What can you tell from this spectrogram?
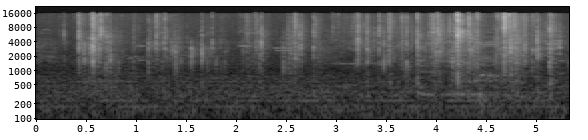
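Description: Plastic bag crinkling in short, irregular crackles as it is twisted and tied closed.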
